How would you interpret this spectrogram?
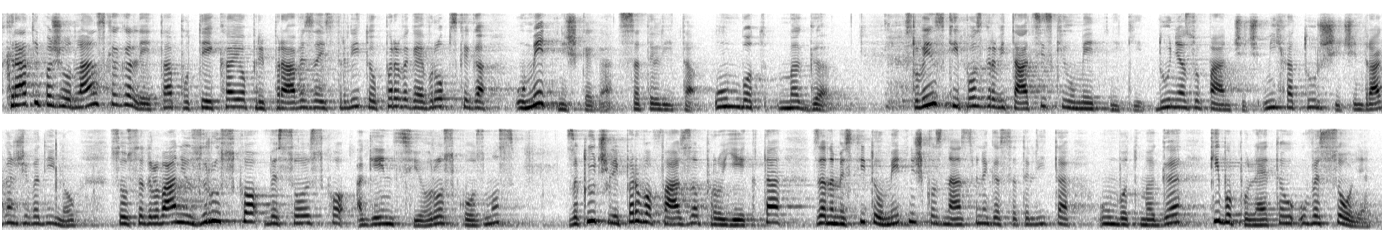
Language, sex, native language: Slovenian, female, Slovenian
